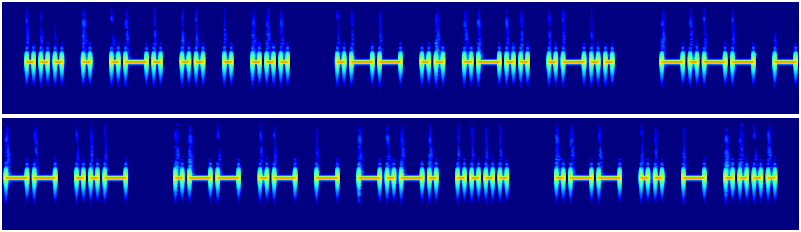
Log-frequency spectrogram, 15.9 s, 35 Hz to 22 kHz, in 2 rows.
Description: Morse code, heard as a keyed tone, about 17 wpm, 700 Hz. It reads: SERIES WILL YOU WATCH WITH
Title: Sentences from Top 1000 Words - Review Part 5 - 17wpm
